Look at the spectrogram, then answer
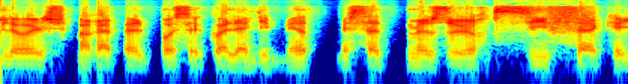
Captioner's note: speaking French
